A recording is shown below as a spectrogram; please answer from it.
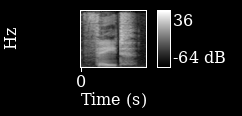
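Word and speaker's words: fête: Fate. Fate. A fate. Fate. It's more of an A instead of an E.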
